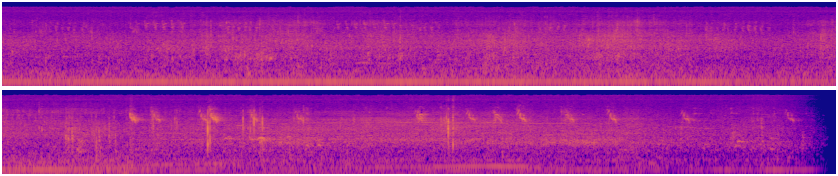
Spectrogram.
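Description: A steady low hum with small birds chirping in short, high calls from about halfway through. The sound fades out near the end.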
